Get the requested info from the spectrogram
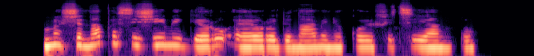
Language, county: Lithuanian, Vilnius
